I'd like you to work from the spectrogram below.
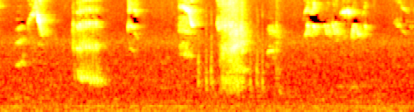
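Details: New Zealand tui in song: uneven phrases of wheezy high notes, a lower hollow tone near one second, and crackling rasping bursts spaced irregularly across about four seconds.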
